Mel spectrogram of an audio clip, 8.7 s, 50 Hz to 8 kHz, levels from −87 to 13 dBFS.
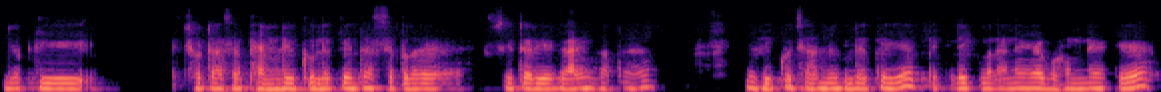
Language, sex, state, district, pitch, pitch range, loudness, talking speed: Hindi, male, Bihar, Gaya, 135 Hz, 130-140 Hz, -18 LUFS, 185 wpm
